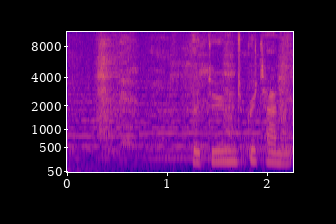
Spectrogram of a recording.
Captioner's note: ladies gasping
